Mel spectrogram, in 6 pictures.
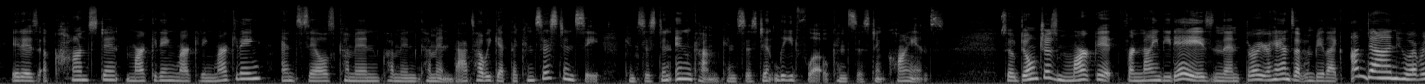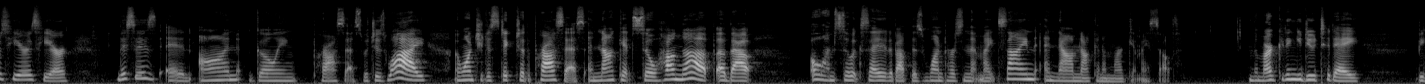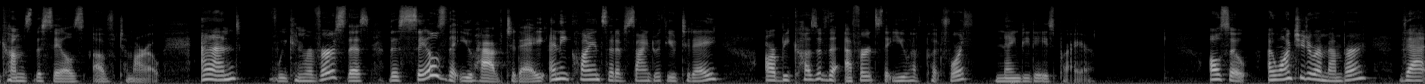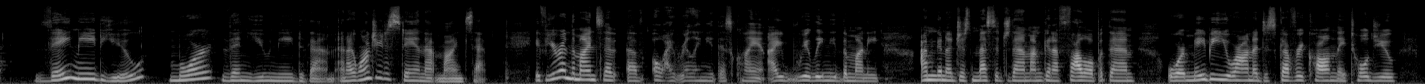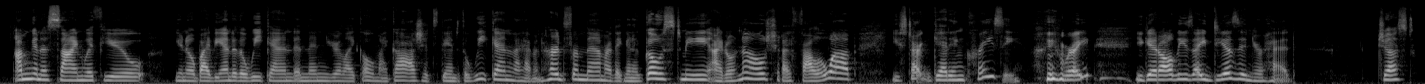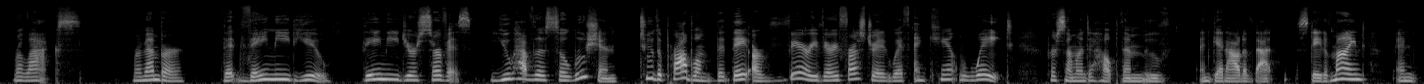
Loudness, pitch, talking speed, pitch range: -29 LUFS, 185 Hz, 210 wpm, 165-220 Hz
